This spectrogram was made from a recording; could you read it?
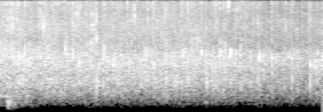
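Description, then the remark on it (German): A crowd applauds steadily, dense clapping at a fairly even level throughout, sounding like a large audience with no voices standing out. “Lass es Ihnen einen Applaus gedanken, dass ihr dafür sind.”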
